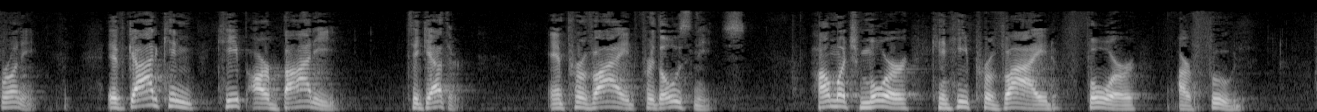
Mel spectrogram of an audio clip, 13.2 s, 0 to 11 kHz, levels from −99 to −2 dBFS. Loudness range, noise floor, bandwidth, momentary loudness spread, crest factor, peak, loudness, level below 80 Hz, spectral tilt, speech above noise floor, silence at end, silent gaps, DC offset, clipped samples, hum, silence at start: 4 LU; -71 dBFS; 8 kHz; 18 LU; 18 dB; -12 dBFS; -29 LUFS; -70 dBFS; -7.5 dB/octave; 43 dB; 0.8 s; none; under 0.1%; under 0.1%; none; 0 s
